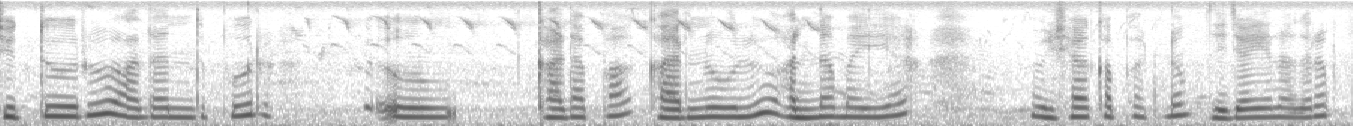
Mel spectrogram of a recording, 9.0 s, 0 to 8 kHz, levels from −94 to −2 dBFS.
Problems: low volume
